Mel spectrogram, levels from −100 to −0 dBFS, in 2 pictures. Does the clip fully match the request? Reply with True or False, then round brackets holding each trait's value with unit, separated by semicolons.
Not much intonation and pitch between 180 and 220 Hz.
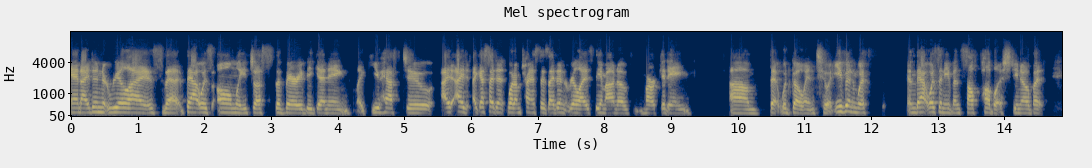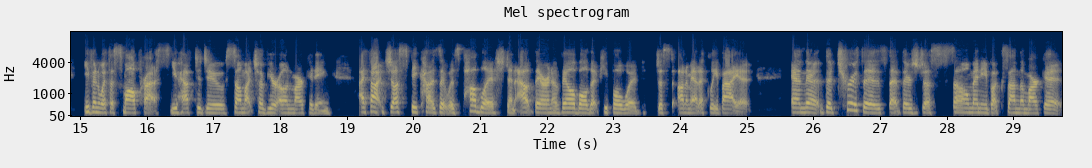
True (2.2 semitones; 185 Hz)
